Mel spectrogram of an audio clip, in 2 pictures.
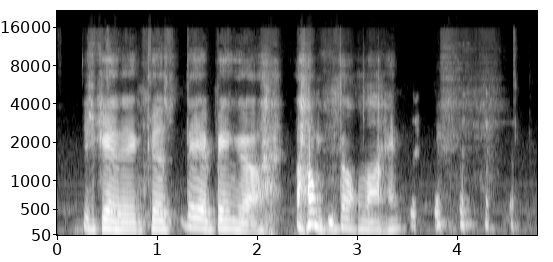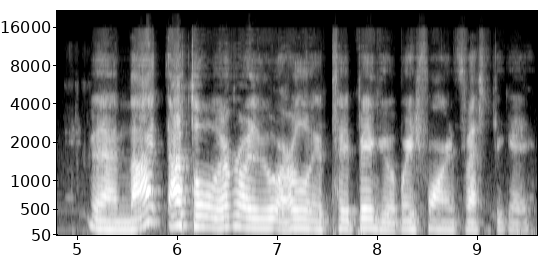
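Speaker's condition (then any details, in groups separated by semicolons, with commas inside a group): Ataxia; may slur speech, may sound drunk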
